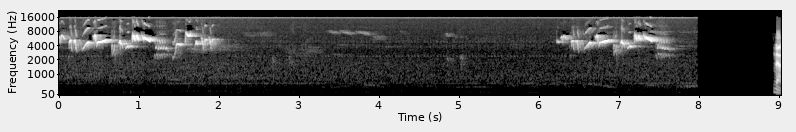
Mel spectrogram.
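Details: Dunnock song, described as a very pretty, fast, short song with little variation: two fast, high, jingling warbles of about two seconds each, a steady flow of thin notes, separated by a quiet pause.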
